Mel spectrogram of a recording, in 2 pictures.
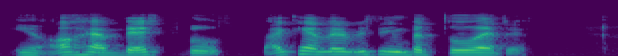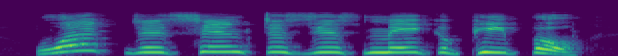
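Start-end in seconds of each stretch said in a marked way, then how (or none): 3.3-6.1 hammed-up Italian accent, pitched up; put-on Italian accent. Talking dinner plans to her partner in a mock Italian accent. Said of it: "you see the Italian come out on me now".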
